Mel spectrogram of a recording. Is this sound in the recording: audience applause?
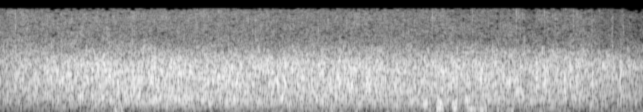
yes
